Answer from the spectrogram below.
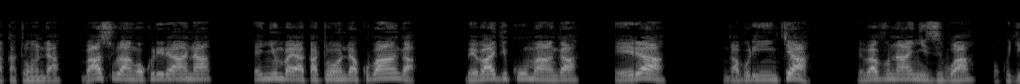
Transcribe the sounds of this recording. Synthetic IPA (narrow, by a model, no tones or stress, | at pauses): kato̞ːnda | βaːsulaːŋɡo̞ːkuliɾaːna | e̞ɲːuːmbajakato̞ːndakuβaːŋɡa̰ | βe̞βaɟikuːmaːŋɡa | e̞ɾa | ŋɡaβuliɲca | βe̞βavunaːɲiziβwa | okuɟ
